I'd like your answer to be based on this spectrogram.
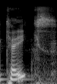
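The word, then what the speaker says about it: Cayx: Eh, men sommaren spenderar hon ju också på sommarresidenset eh, Gråstens slott eller Chateau de Syx. Sa jag rätt nu Jenny? Nej, Chateau de Caix.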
